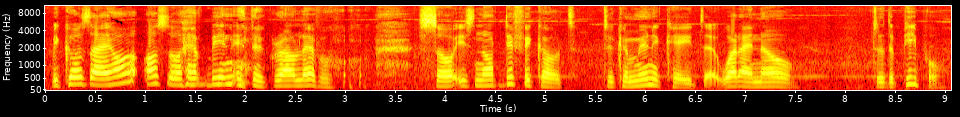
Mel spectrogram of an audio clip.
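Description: A woman answers interview questions as a spiritual teacher. Her English is halting, full of fillers, repeated words and soft laughs, and her pitch sits mid-range. A faint hum of traffic runs behind her. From Vietnam.

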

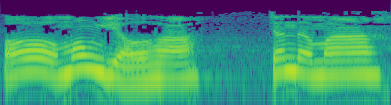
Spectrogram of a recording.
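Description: Woman, spiritual teacher, slow, gentle, laughs often, muffled recording. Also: a little high. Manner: gentle, laughs often, switches between languages. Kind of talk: casual chat with children at a gathering.

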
